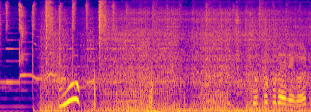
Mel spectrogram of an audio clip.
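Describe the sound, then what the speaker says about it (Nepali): A truck speeds past on a road bend near a parked motorbike with hazard lights on, its engine roaring loud and steady throughout, with a brief rising and falling tonal sweep early on and a voice talking over the traffic noise. "कस्तो कुदाइरहेको है ट्रक"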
